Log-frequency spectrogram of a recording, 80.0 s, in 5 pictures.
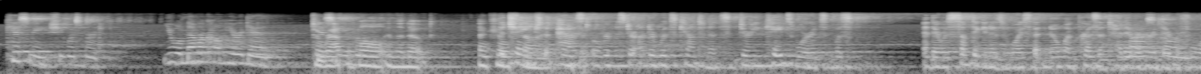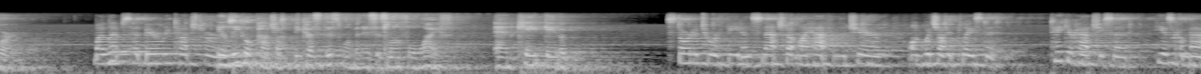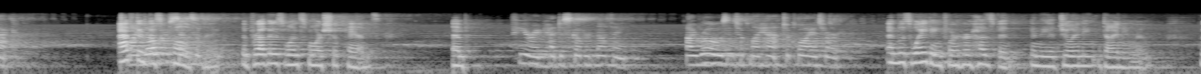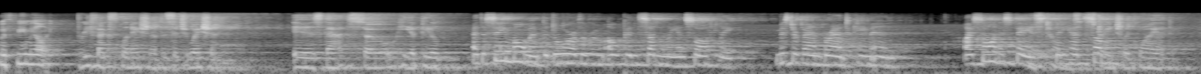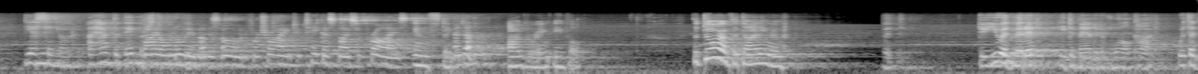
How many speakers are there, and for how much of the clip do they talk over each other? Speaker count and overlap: three, about 11%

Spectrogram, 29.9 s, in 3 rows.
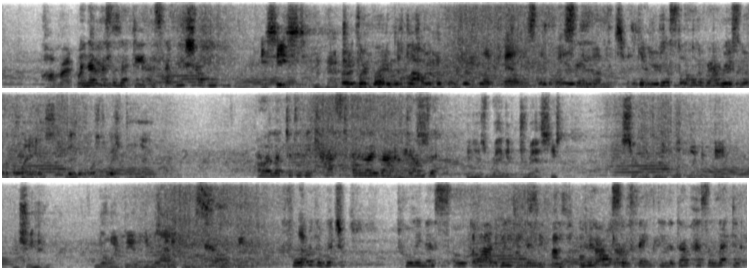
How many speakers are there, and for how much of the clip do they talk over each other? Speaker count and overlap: six, about 47%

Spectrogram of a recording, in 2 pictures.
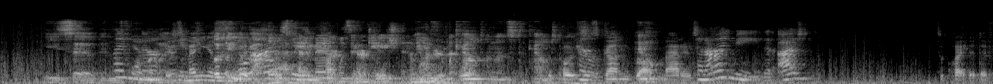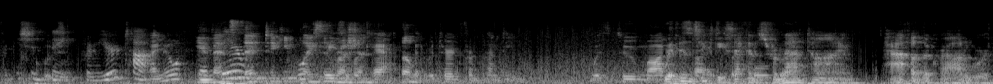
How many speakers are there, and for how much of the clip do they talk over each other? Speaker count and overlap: five, about 55%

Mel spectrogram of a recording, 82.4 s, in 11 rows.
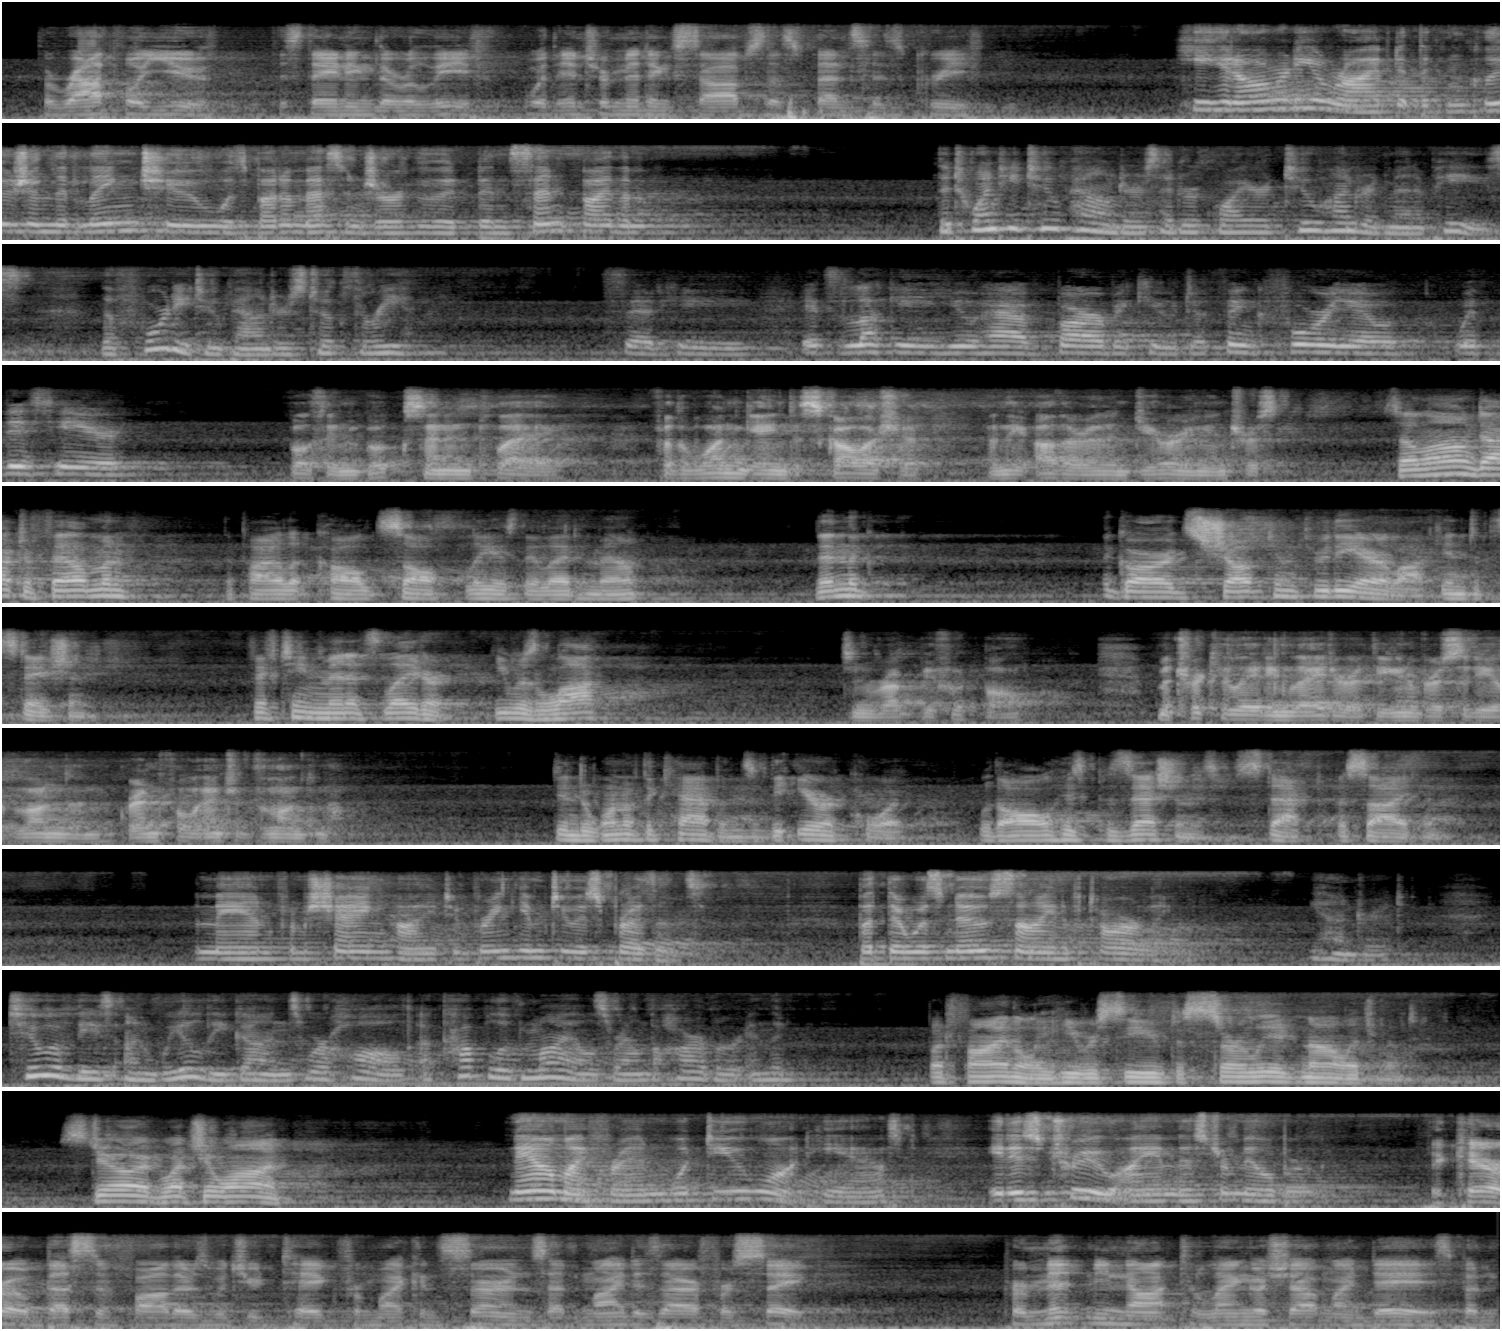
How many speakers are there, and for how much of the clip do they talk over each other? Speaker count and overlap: six, no overlap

